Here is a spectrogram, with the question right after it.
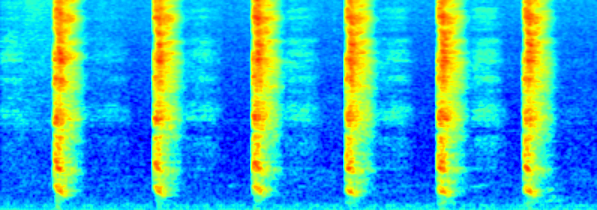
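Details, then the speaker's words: Voluntary cough demonstrated as an airway clearance technique after huffing, to bring up secretions such as in COVID-affected patients: six deliberate, forceful single coughs about one second apart. "जब हम coughing और हफिंग करेंगे तो इसमें से flame निकलेगा, हमने निकालना है, ठीक है।"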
